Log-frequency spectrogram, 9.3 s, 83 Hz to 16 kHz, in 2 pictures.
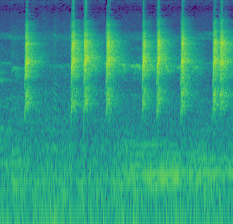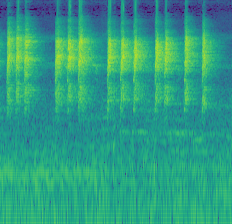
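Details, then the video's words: Noisy morning song of a sooty-headed bulbul at around 5 am: rapid series of loud, sharp, scratchy chirps, often in pairs or triplets, repeated roughly twice a second, with faint low hum behind. "Burung Kutilang atau Burung Gentilang Berbunyi dan Bernyanyi di Pagi Hari"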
